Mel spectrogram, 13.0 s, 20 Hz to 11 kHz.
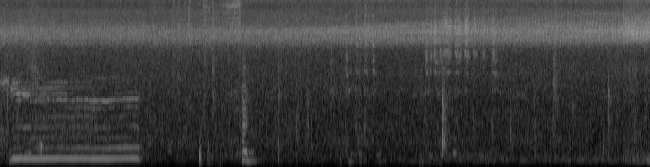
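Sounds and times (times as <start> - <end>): high-pitched insect chorus: 0.0 - 13.0.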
